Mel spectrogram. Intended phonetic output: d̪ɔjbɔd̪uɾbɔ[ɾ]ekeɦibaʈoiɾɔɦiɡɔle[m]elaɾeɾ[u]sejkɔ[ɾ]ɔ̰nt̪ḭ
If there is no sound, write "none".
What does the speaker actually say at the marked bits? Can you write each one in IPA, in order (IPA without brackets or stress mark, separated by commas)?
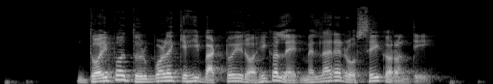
ɭ, m, o, ɾ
